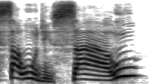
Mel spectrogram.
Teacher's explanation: O U é forte e forma hiato com a vogal que está antes.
